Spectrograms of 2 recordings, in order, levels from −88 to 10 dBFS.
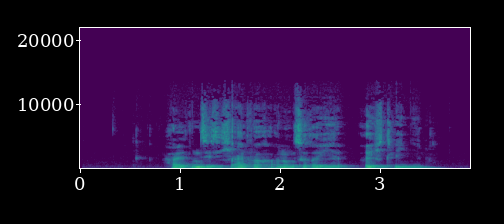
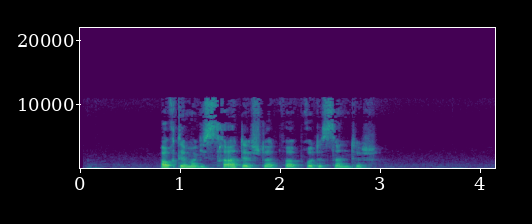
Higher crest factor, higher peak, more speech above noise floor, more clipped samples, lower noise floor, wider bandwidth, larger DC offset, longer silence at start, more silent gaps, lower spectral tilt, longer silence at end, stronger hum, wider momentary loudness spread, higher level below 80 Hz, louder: about the same, 20 dB vs 24 dB; second, -16 dBFS vs -2 dBFS; about the same, 39 dB vs 42 dB; neither; first, -73 dBFS vs -66 dBFS; first, 13.5 kHz vs 11.5 kHz; neither; about the same, 0.85 s vs 0.8 s; neither; about the same, -4.5 dB/octave vs -5 dB/octave; second, 0.3 s vs 1.2 s; neither; about the same, 10 LU vs 10 LU; about the same, -62 dBFS vs -58 dBFS; second, -34 LUFS vs -24 LUFS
